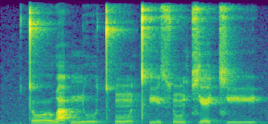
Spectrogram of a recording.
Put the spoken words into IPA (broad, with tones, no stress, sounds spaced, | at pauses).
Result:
t o˦ ʊ̯ w ä˦ ʔ ɲ u˦ tʰ ũ˦ tʰ i˨ s ũ˨ t͡ɕ e˦ t͡ɕ i˦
